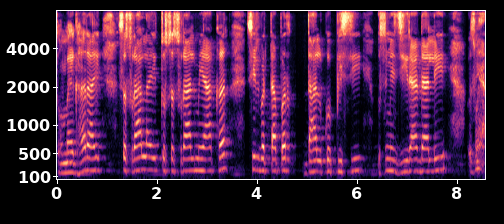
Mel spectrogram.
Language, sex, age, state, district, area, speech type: Hindi, female, 45-60, Uttar Pradesh, Ghazipur, rural, spontaneous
